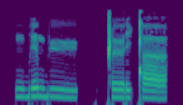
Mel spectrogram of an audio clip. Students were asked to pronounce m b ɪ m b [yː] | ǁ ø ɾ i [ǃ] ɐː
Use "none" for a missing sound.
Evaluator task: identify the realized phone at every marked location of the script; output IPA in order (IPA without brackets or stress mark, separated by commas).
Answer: yː, ǃ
